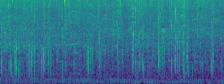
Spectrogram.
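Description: Spring rain falling, with many separate drops landing as quick clicks over a steady hiss and a low rumble underneath.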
